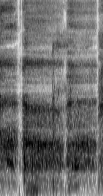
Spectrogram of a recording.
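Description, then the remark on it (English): Loud, heavy breaths, drawn in and pushed out in a slow, exaggerated rhythm, with three short pauses between long breathy gusts and no talking. “Why are you breathing weird, man?”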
